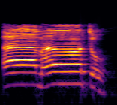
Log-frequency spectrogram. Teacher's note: حمزہ کے اوپر کھڑی زبر ہے، 1 الف کے برابر کھینچ کر پڑھیں گے. نون ساکن کے بعد تا ہے، اخفاء حقیقی ہوگا.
